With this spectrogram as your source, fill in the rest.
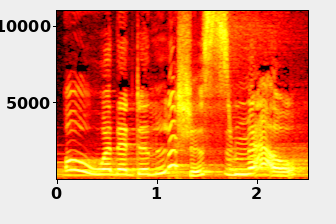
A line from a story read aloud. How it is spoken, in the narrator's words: she exclaimed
